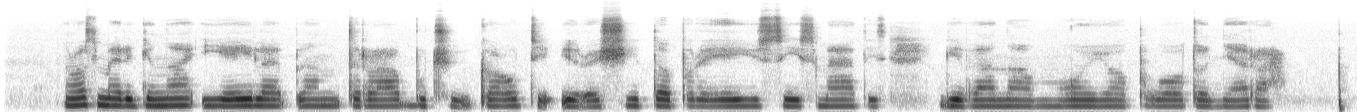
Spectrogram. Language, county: Lithuanian, Kaunas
